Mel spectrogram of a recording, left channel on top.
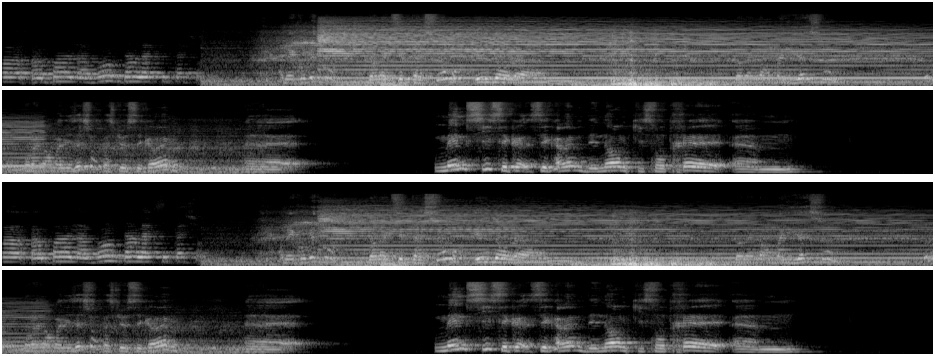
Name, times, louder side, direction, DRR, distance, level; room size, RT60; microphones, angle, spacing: voice 1, 0.0-2.0 9.2-9.4, right 2 dB, 60° right, 0 dB, 3.1 m, -28 dB
Wind, 2.0-11.9, left 1 dB, 40° left, 2.3 m, -26 dB
voice 2, 2.5-5.8 7.3-8.4 9.5-11.1 11.4-12.3 13.6-17.3, left 1 dB, 5° left, 5 dB, 1.0 m, -25 dB
sound 1, 3.1-9.7, left 5 dB, 60° left, 2.9 m, -24 dB
21.0 x 12.5 x 5.3 m, 0.71 s
head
